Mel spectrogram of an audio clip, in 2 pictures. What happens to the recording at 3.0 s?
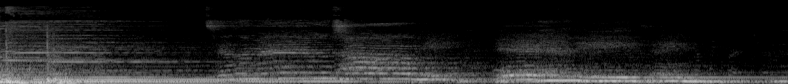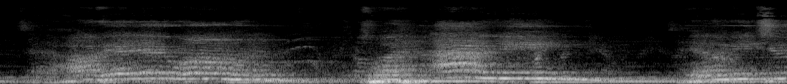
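Nothing goes wrong at 3.0 s; the audio plays through that moment intact, with no dropout, click or other fault.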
